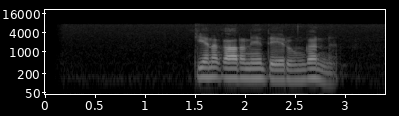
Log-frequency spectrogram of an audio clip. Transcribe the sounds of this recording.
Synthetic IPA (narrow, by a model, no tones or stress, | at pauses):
kijənɐkaːɾəɳejət̪eːɾumɡanːə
